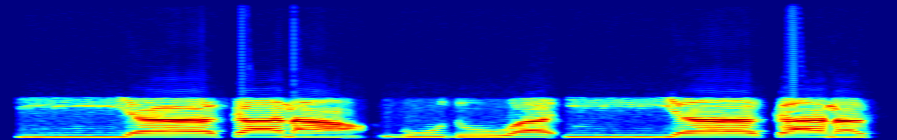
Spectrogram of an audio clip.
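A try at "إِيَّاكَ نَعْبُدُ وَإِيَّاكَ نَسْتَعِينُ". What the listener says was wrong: di huruf ainnya coba diperhalus lagi ya. Dicoba baca sekali lagi.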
